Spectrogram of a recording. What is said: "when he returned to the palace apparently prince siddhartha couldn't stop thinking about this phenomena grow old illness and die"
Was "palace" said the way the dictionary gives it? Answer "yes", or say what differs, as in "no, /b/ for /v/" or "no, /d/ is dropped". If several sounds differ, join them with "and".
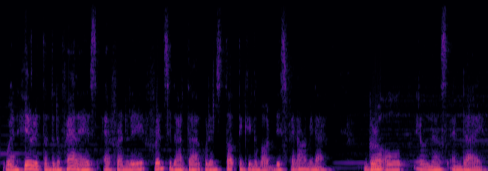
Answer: no, /f/ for /p/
